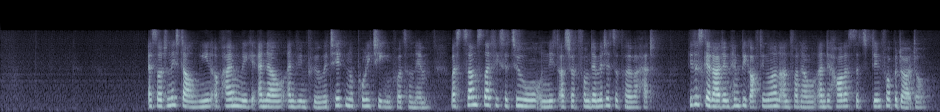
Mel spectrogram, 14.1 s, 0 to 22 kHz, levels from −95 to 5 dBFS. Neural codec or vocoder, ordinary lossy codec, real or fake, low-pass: codec, 16 kHz, 0.2 kbps, FocalCodec; none; fake; 7.2 kHz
